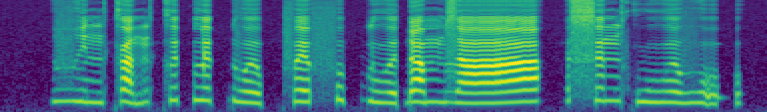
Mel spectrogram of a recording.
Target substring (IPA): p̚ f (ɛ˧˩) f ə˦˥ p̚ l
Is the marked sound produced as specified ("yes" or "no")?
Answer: no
